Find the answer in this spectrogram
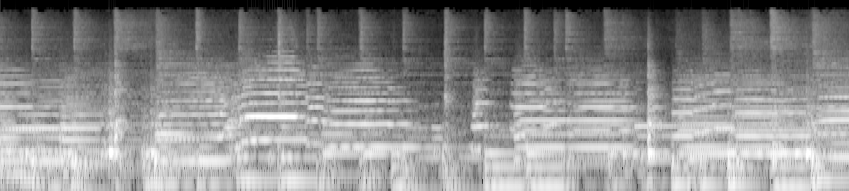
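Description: Jazz ensemble music with several horns playing held notes together and short rising runs, punctuated by a few sharp accents.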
